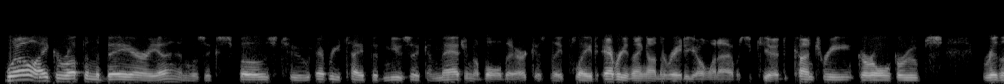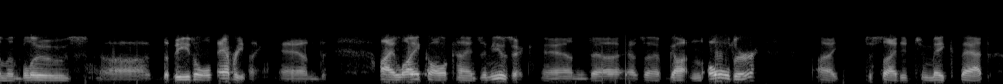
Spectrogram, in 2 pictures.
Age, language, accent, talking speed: 50-69, English, American, 175 wpm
